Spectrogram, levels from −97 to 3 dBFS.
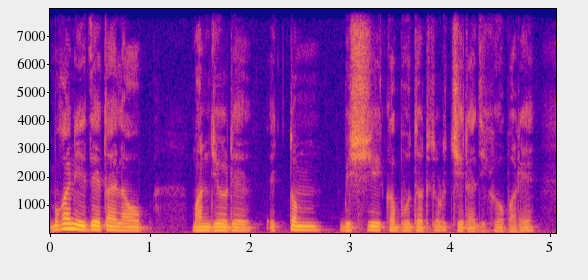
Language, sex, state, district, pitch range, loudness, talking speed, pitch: Nagamese, male, Nagaland, Kohima, 105-125 Hz, -18 LUFS, 140 wpm, 115 Hz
